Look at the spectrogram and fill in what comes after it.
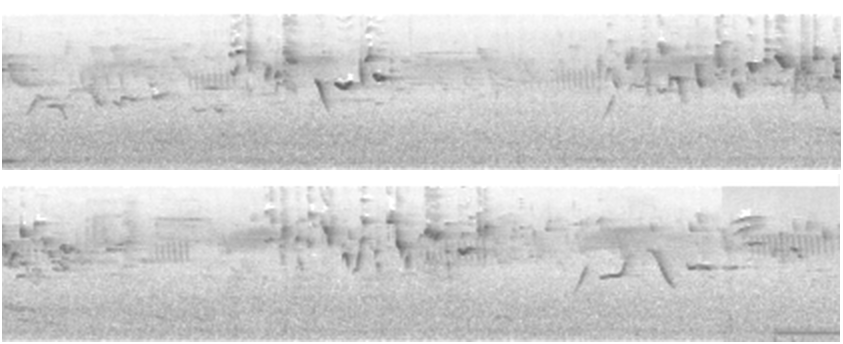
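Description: Birds chirping in several bursts of quick, high calls over a steady background hiss.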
